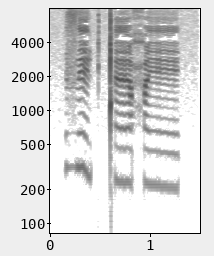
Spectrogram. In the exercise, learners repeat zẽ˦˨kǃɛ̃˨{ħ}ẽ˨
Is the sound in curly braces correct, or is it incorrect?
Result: correct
